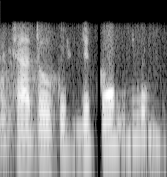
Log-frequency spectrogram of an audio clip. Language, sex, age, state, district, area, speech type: Hindi, male, 18-30, Bihar, Darbhanga, rural, conversation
